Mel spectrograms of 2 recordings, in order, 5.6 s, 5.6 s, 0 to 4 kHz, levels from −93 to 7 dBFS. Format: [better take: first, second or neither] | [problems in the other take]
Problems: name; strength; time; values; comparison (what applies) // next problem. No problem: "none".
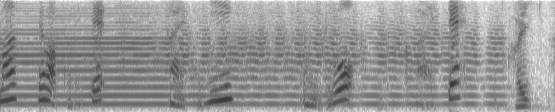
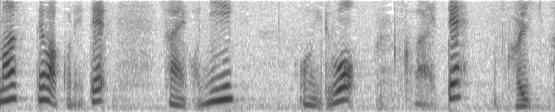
second | background sound (Trumpet); 5 dB below the speech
